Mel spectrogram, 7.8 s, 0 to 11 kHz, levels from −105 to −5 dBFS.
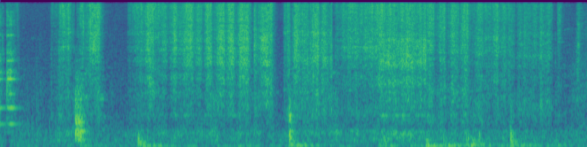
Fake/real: real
